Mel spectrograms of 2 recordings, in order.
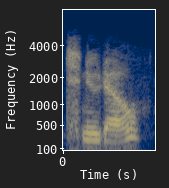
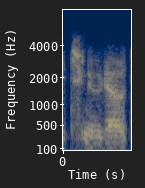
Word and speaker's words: Tenuto: It's just Jay Tenuto, just my name, Jay Tenuto, T-E-N-U-T-O,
